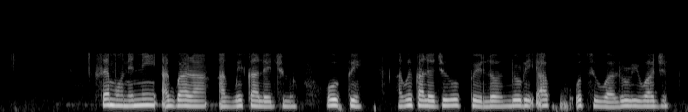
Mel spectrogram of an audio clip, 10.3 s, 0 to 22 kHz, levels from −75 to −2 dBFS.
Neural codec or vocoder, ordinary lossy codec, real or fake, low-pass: codec, 16 kHz in and 24 kHz out, 1 kbps, XY-Tokenizer; none; fake; 3.6 kHz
